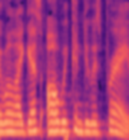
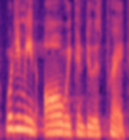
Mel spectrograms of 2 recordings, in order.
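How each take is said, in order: First: Shrugging, defeated last resort; resigned, giving-up tone; resigned sigh. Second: Fast, challenging question with "all" pushed hard; brisk, incredulous pushback; indignant retort. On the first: Retold or imitated. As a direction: say it like there's nothing left but prayer. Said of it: "and we will say". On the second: Acted. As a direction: throw the phrase back in disbelief. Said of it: "Wait a minute".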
